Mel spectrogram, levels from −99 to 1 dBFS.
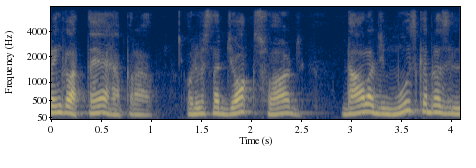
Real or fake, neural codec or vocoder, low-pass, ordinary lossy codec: real; none; 7.2 kHz; Opus, 24 kbps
